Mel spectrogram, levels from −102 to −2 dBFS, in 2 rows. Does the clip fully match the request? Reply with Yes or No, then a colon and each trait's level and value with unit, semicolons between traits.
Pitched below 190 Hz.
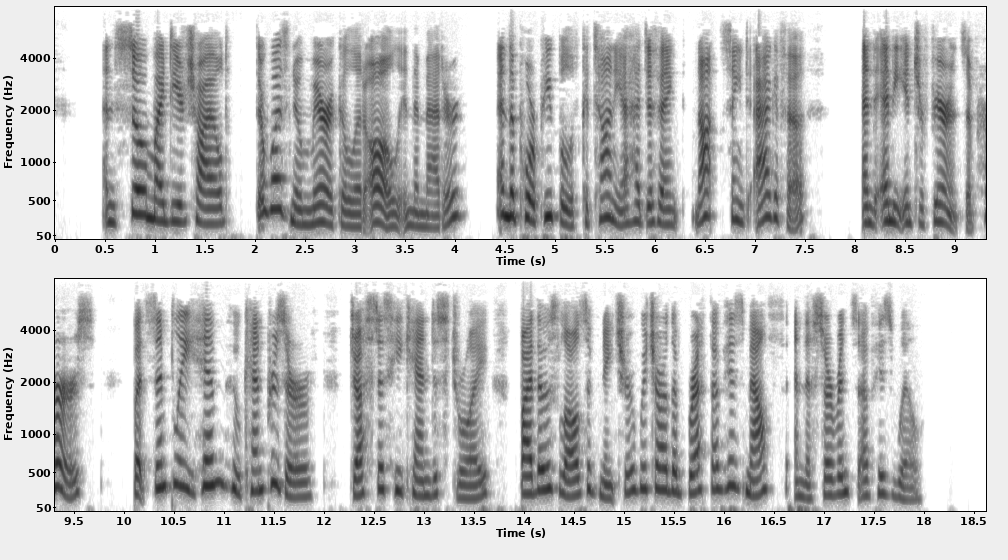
No: high, 230 Hz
